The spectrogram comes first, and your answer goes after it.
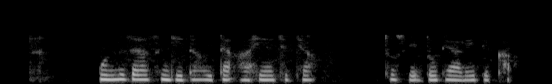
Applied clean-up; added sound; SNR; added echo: none; none; none; none.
